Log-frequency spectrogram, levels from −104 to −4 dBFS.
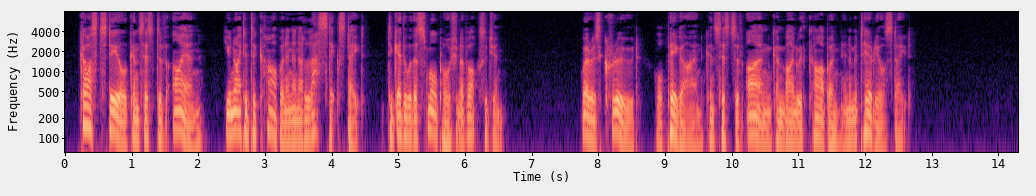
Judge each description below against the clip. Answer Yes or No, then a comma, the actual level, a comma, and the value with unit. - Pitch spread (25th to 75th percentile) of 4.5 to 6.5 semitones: Yes, average, 5.1 semitones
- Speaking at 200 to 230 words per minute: No, average, 145 wpm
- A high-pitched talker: No, very low, 90 Hz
